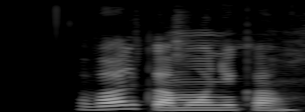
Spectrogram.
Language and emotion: Russian, neutral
